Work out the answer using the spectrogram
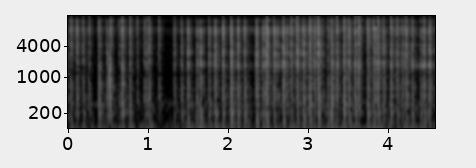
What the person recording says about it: I'm tapping on a cardboard crisp tube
